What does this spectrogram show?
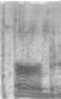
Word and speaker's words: herb: The H is not silent in this game, which is why I go with that pronunciation.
